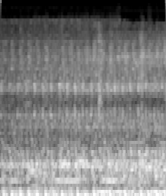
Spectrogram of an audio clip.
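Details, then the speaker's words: Motorcycle after repair: the stand rubbing the crankcase was fixed and the badly reassembled clutch was redone, so the earlier terrible vibration is gone. A steady, even low rumble with no knocks or rattles; normal running. "tenía una vibración terrible sé que ya está listo"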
